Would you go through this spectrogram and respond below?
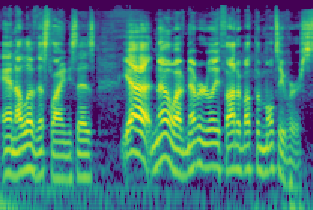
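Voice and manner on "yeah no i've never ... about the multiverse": put-on, mock-sarcastic tone. Quoting a character's dismissive reply to another character, imitating a sarcastic reply. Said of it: "all sarcastically".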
